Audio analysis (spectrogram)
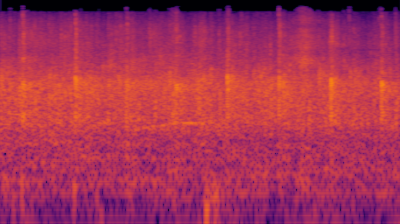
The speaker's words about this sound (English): Come on, clap your hands.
